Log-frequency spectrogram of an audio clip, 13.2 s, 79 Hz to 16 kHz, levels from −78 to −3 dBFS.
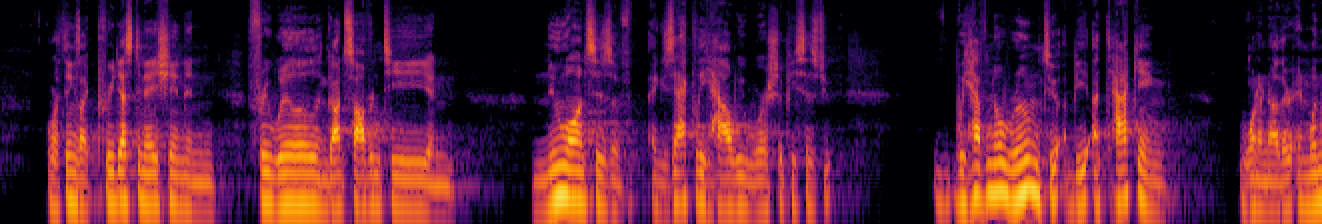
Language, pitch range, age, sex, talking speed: English, 120-155 Hz, 20-39, male, 135 wpm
